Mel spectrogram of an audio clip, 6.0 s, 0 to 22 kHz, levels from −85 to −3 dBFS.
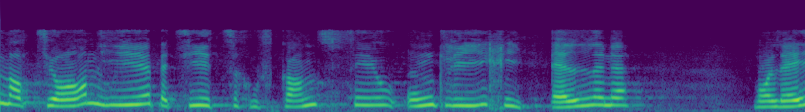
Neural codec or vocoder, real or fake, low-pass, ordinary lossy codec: codec, 16 kHz, 2 kbps, FunCodec, trained on Chinese and English, 25 frames a second; fake; 7.2 kHz; MP3, 96 kbps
